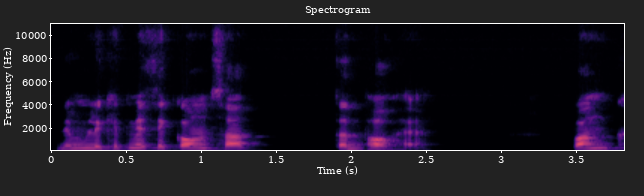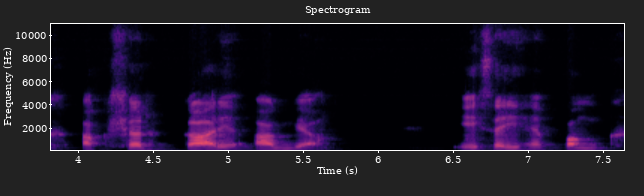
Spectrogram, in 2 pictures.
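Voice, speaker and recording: A man's voice: medium pitch, slow, pauses often. A male teacher with an Uttar Pradesh Hindi accent, reading quiz questions and their options, then giving the answers and explaining them. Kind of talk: exam-prep lesson, reading quiz options. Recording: dull lo-fi audio.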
